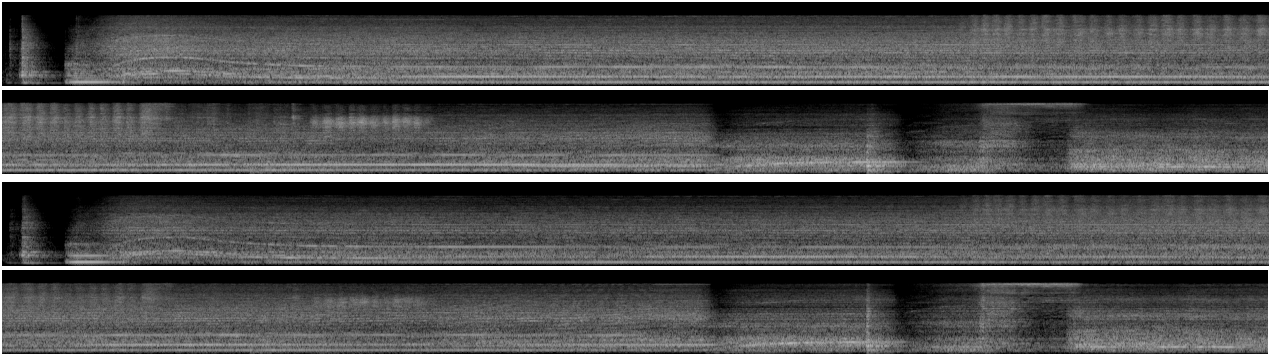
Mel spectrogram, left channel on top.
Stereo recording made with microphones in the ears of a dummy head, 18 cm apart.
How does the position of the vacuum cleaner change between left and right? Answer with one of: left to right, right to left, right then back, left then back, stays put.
left to right.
